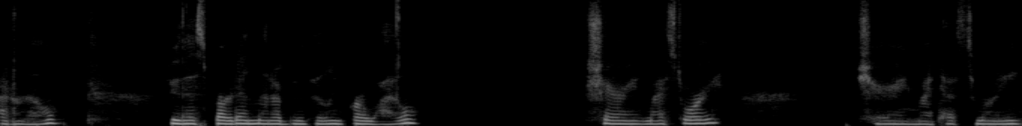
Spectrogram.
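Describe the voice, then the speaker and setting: Recorded with a dry, close sound and no echo, a woman at medium pitch speaks at a moderate pace in monotone, flat intonation, her dark, mellow tone somewhat breathy, with long, frequent pauses. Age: 20s. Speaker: podcaster sharing personal story. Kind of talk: testimony. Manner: halting, many fillers.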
